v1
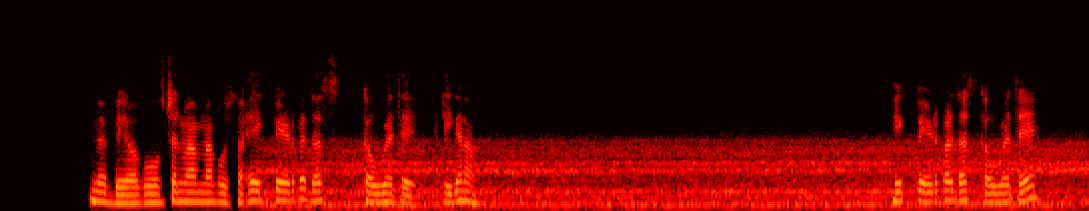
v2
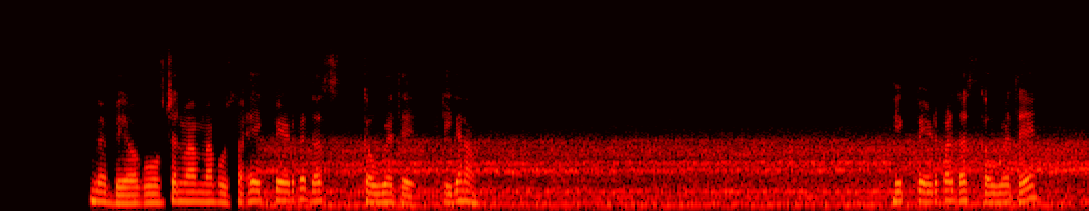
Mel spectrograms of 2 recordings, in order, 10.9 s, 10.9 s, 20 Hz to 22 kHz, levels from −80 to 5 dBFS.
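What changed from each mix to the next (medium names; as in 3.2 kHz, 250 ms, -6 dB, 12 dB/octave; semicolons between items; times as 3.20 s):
speech: add high-order bell 2.6 kHz -11 dB 2.3 oct; master: add tilt shelf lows -3.5 dB, about 1.4 kHz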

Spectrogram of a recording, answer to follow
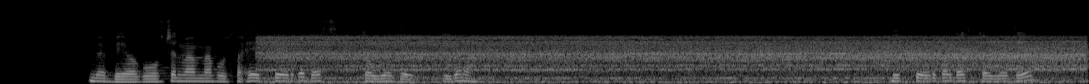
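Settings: background: remove low-pass 1 kHz 24 dB/octave; reverb: on, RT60 0.45 s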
